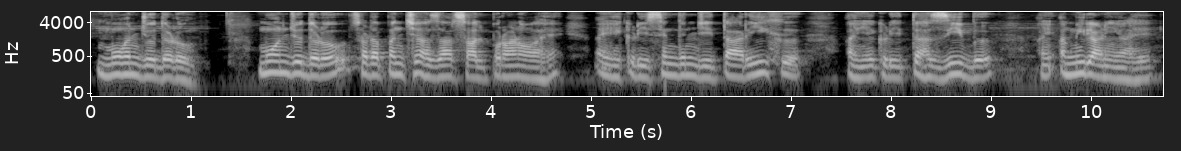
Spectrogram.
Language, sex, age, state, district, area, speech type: Sindhi, male, 45-60, Delhi, South Delhi, urban, spontaneous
